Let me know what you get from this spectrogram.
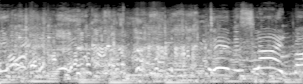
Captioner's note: all laughing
